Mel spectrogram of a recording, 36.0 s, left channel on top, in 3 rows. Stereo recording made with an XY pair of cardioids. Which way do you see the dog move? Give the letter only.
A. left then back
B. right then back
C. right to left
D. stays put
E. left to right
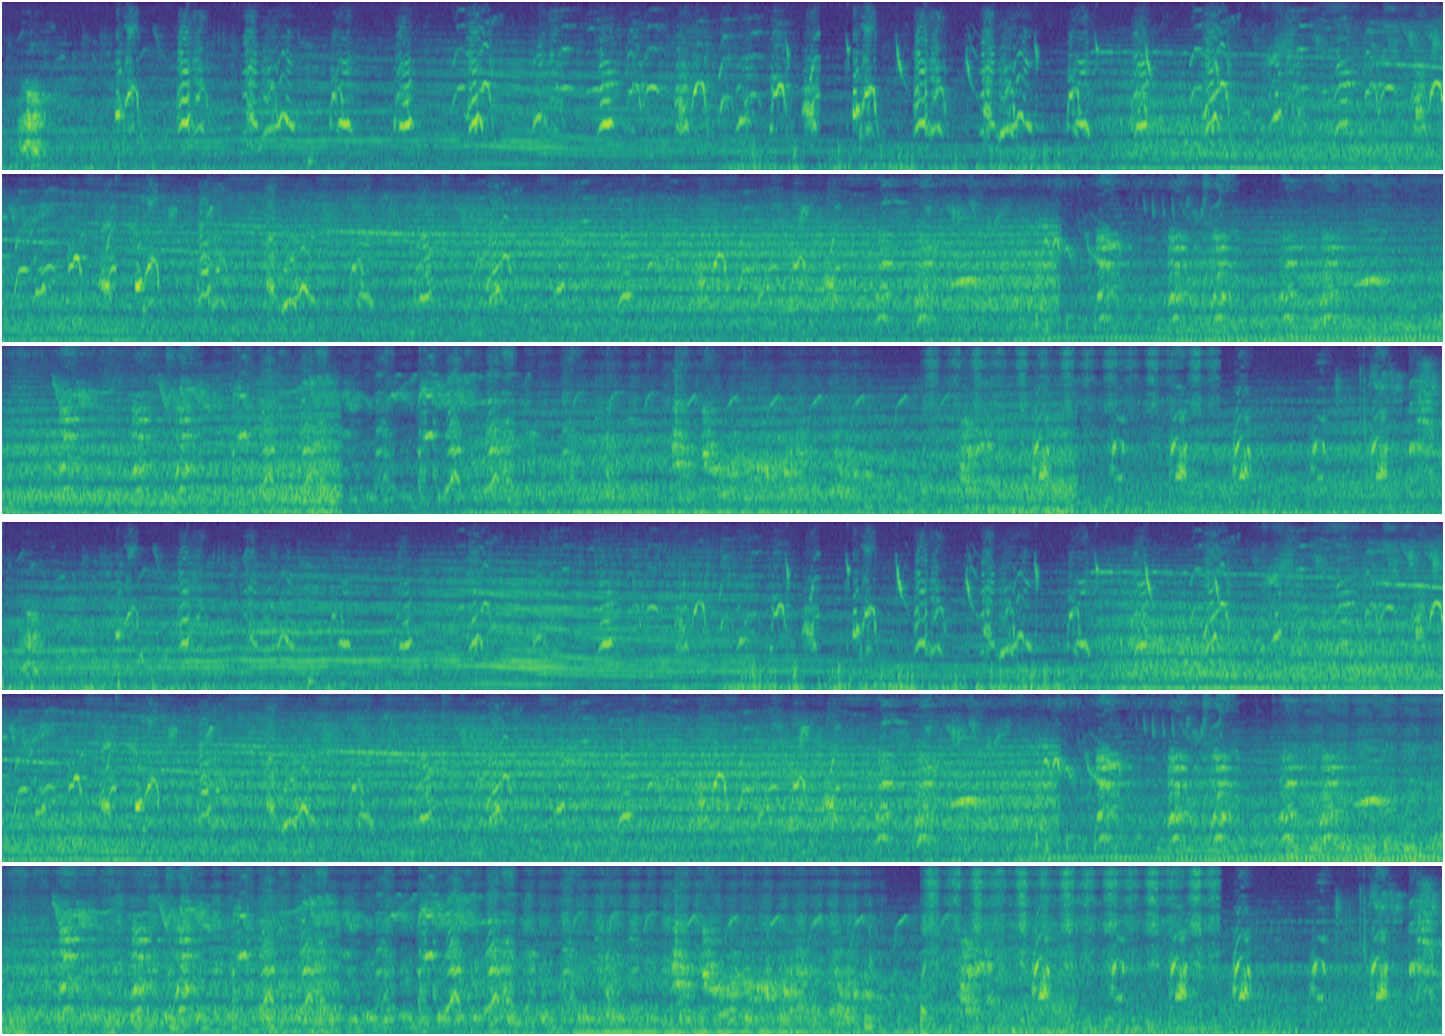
E.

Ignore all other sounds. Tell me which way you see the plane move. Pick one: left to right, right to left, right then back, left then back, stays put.
right to left.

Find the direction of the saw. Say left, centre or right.
right.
